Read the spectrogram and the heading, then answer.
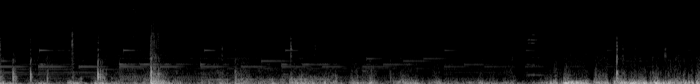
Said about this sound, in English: Oh, it's windy.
